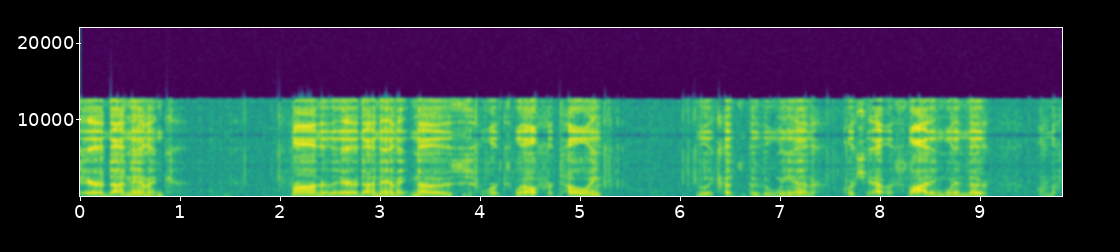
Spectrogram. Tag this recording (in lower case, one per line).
speech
